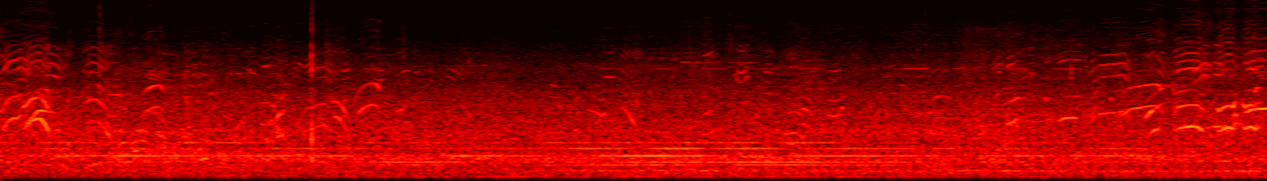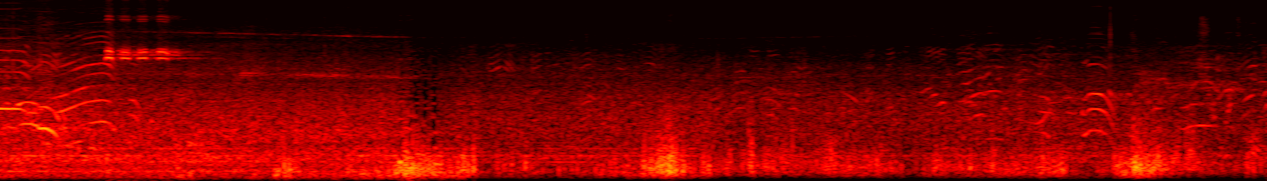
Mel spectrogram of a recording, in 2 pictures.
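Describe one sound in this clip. Young women call out to each other across an outdoor field, heard from a distance.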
